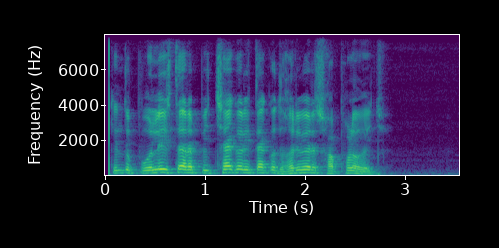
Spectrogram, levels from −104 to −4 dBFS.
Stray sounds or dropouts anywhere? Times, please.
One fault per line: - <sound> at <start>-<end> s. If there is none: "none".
none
